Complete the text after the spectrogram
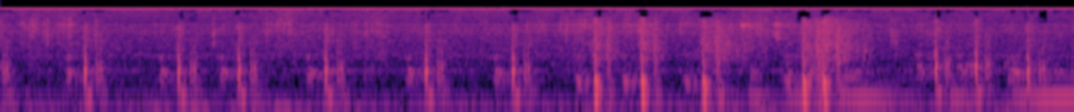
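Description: Footsteps thud on a wooden floor at a steady walking pace.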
